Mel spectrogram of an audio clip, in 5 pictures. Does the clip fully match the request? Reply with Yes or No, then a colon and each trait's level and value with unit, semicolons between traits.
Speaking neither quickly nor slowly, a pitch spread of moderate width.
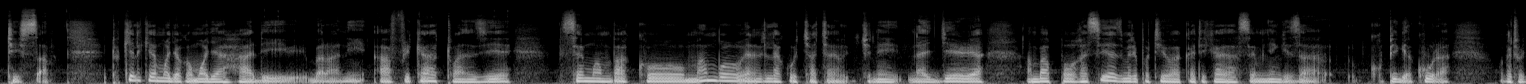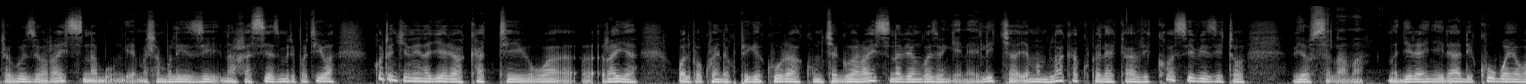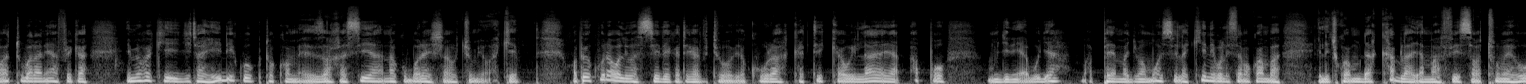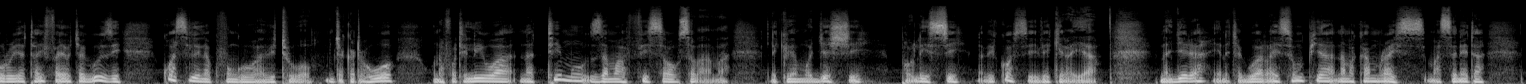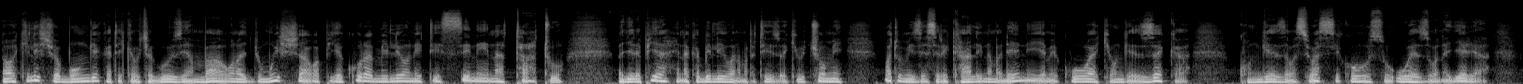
Yes: average, 130 wpm; average, 3.5 semitones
